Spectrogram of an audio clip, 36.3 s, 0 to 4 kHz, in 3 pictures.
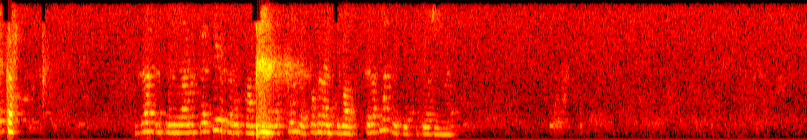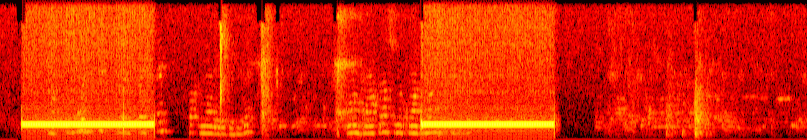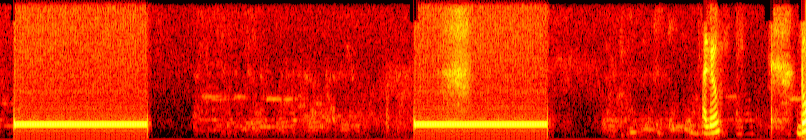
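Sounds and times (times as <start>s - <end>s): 
speech: 0.1s - 0.4s, 2.0s - 7.0s, 15.0s - 16.2s, 17.3s - 19.3s, 34.8s - 35.2s
telephone tone while call is transferred to specialist: 12.4s - 14.4s, 18.4s - 20.5s, 24.4s - 26.5s, 30.4s - 32.5s.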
